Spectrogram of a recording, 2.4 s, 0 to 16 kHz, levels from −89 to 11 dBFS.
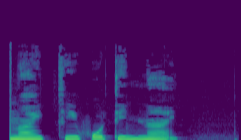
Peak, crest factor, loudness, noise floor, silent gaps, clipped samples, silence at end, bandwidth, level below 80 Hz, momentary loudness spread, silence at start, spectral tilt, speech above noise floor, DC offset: -8 dBFS; 14 dB; -21 LUFS; -68 dBFS; none; under 0.1%; 0.65 s; 9.4 kHz; -70 dBFS; 9 LU; 0.1 s; -7 dB/octave; 48 dB; under 0.1%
